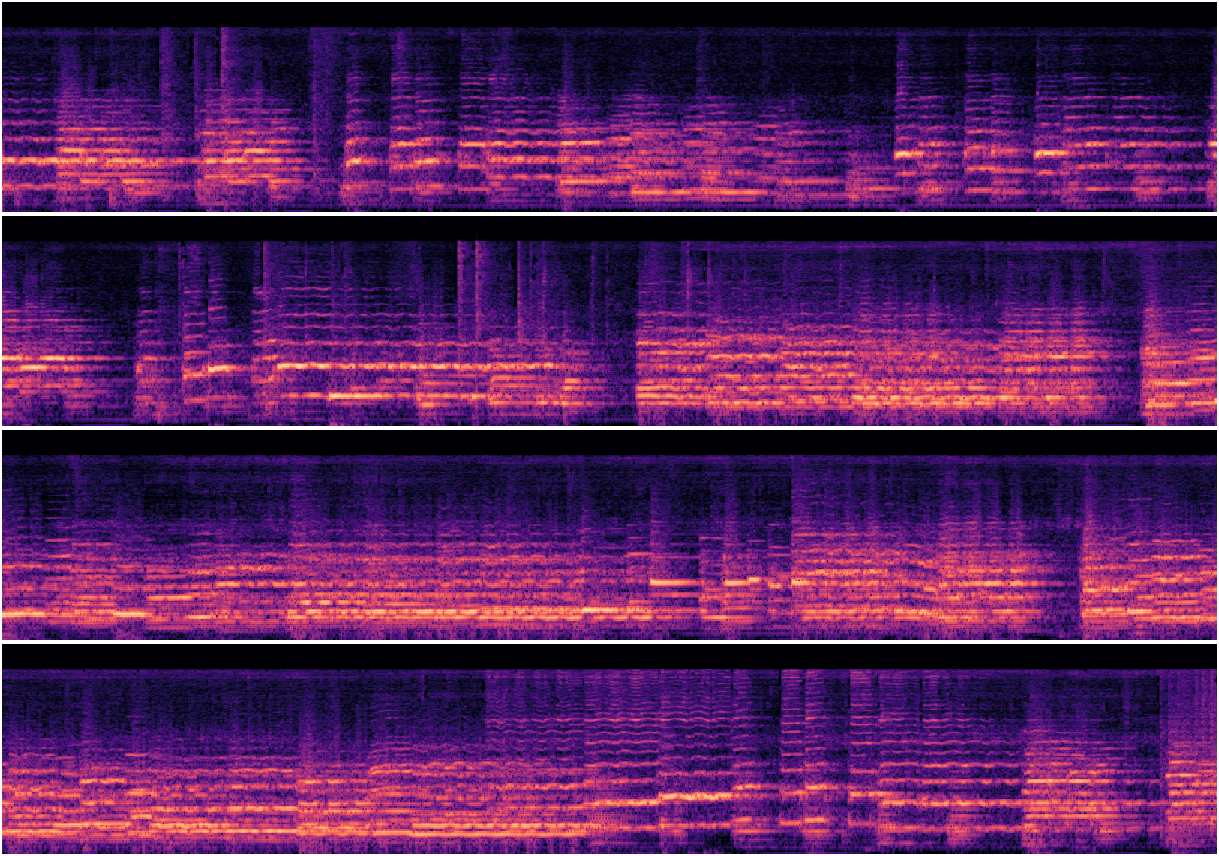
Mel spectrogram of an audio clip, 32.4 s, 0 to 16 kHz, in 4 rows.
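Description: A Wurlitzer 850 Peacock jukebox playing a 78 rpm record: an instrumental passage of an old dance-band song, played loud through the jukebox's speaker.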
